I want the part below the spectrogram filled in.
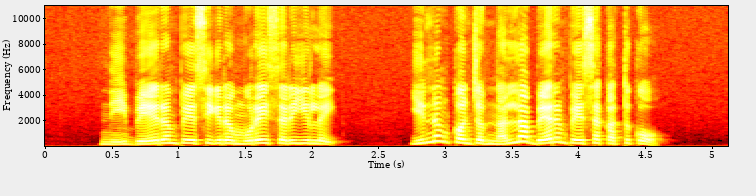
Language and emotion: Tamil, angry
